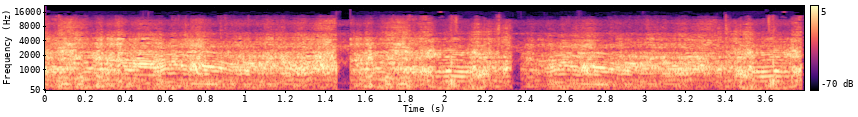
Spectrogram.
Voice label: walkie talkie talking not held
